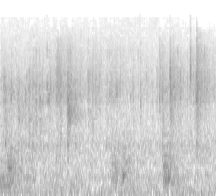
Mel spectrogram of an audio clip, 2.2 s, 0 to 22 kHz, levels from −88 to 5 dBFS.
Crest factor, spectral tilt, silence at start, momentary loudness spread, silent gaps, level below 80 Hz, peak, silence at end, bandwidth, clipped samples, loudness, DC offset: 22 dB; -1 dB/octave; 0 s; 5 LU; none; -68 dBFS; -26 dBFS; 0 s; 16.5 kHz; under 0.1%; -47 LUFS; under 0.1%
